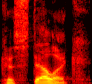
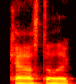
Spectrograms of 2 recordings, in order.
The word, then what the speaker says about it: Kastelic: And my co-host swears that he pronounced it Kastelic, and that you're pronouncing it differently.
